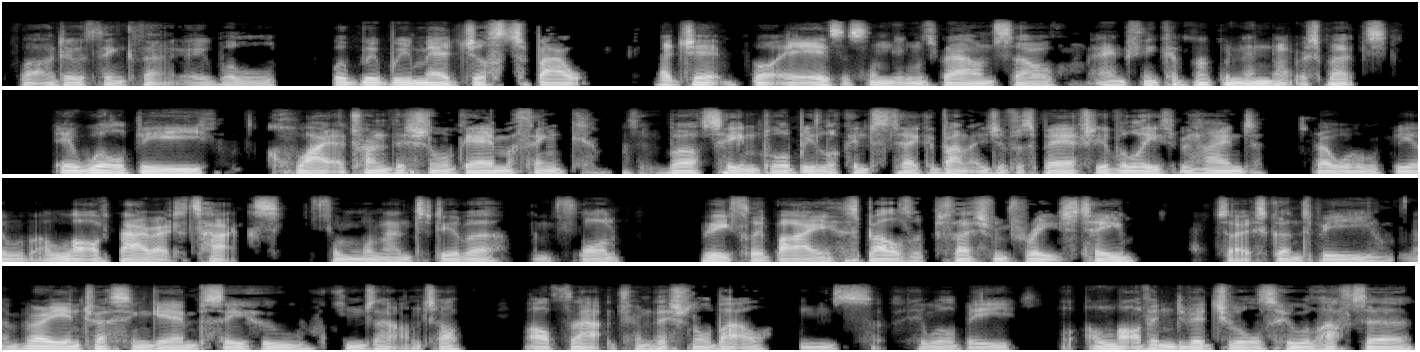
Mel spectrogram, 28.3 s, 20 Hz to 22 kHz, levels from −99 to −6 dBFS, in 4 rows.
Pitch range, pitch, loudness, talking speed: 85-95 Hz, 90 Hz, -23 LUFS, 230 wpm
